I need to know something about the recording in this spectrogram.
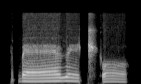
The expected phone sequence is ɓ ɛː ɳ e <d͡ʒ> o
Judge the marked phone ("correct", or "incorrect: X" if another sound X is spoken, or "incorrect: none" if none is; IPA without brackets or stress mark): incorrect: t͡ʃʼ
